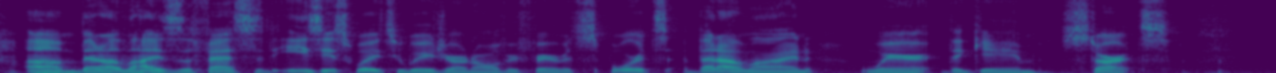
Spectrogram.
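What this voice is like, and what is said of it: Slightly nasal, congested voice. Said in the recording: “if I sound a little nasally, well, it's because I am”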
